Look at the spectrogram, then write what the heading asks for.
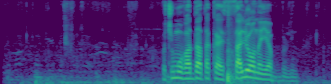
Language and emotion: Russian, angry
